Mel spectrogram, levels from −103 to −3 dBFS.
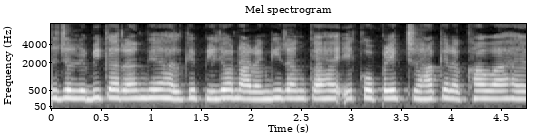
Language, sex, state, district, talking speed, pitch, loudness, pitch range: Hindi, female, Haryana, Charkhi Dadri, 265 wpm, 245 Hz, -14 LUFS, 240-255 Hz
